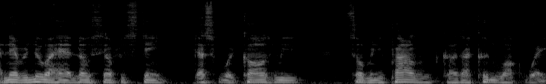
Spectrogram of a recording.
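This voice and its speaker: Somewhat breathy and fairly low in pitch, a man with an American accent speaks with fairly even intonation. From Southern California. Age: 60s. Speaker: formerly incarcerated man. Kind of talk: testimony. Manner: halting, many fillers.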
